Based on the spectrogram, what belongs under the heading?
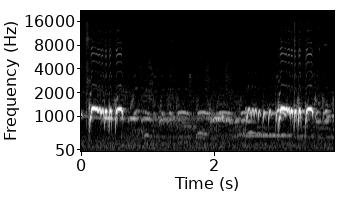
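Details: Prolific local zebra dove song: a loud clipped burst of rapid coos, a stretch of softer continuous trilling with a low drawn-out coo, then another loud burst.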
